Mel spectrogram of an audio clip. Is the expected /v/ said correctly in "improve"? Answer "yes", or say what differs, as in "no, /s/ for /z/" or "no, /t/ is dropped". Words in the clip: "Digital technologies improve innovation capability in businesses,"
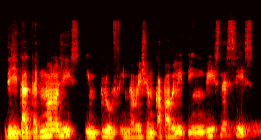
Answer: no, /f/ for /v/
